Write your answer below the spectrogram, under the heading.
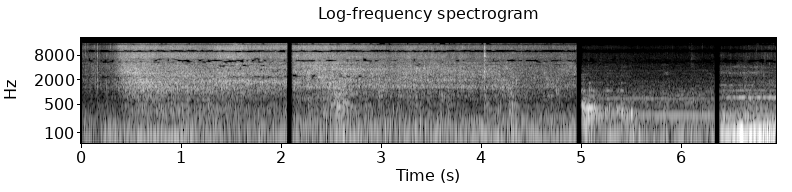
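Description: Ground tomato-and-water masala going into a pan of hot oil, spices and vegetables, setting off a loud sizzling hiss. The hiss starts about half a second in and drops away around five seconds in.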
